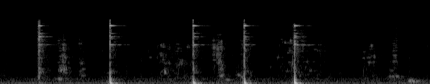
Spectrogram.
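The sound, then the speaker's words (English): Five sharp metallic clinks ring out at uneven intervals as metal is struck against metal to knock a shackle out of an anchor cable, each hit bright and ringing briefly before fading, with faint low rumbling between strikes. “See if you can knock the shackle out.”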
